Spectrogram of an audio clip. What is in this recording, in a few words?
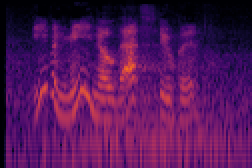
grunt dopey; h2dialogue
